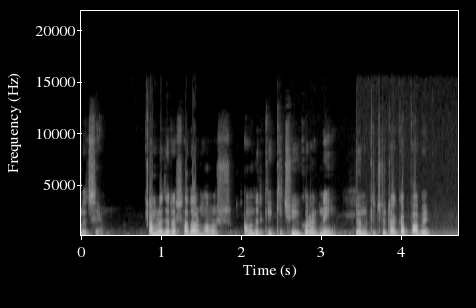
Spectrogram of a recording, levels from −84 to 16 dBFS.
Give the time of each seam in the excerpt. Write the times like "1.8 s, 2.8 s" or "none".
3.3 s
